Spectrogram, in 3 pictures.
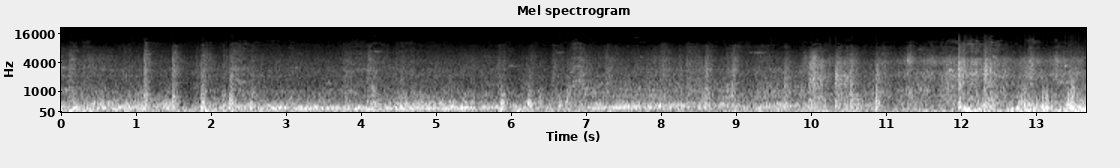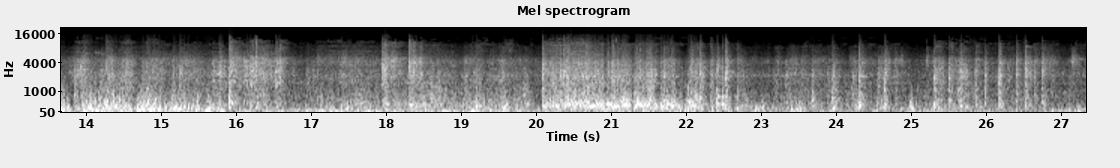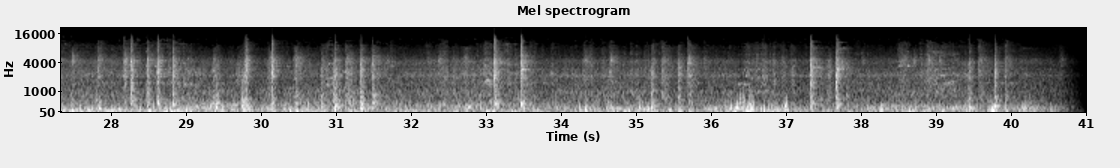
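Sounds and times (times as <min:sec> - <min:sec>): train wheels rumbling on track: 0:00.0 - 0:41.0
sharp clacks and knocks: 0:13.8 - 0:16.8.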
